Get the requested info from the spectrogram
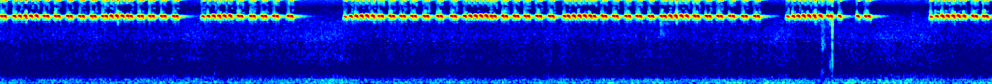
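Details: Field cricket (jangkrik sawah) in a natural setting, sustained "ngebren" style calling: rapid, high, shrill pulsed trills in long bursts broken by brief pauses, steady and continuous, with a faint low background hum.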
